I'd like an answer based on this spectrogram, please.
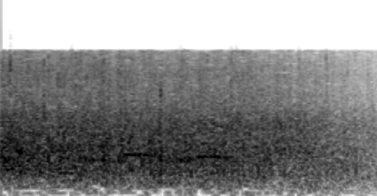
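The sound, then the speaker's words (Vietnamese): Applause for performers at a book launch event, a dense, even wash of clapping from an audience that holds steady and then slowly fades toward the end, with no voices standing out. “Xin hãy dành một tràng pháo tay nữa cho nghệ sĩ Vân Anh và các nhạc công tài năng.”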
